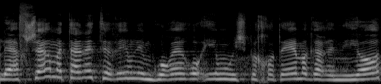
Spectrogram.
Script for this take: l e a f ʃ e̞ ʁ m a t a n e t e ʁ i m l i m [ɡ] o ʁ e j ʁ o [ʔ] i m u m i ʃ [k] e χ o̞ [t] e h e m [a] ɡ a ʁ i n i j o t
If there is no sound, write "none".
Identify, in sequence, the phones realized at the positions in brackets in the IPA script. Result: ɡ, ʔ, p, t, a

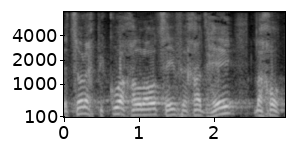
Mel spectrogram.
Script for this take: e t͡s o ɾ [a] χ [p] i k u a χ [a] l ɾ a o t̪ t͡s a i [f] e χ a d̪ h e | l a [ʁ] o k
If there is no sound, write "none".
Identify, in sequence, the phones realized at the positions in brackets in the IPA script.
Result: e, p, a, f, χ

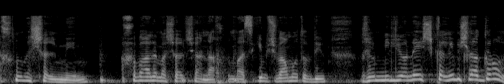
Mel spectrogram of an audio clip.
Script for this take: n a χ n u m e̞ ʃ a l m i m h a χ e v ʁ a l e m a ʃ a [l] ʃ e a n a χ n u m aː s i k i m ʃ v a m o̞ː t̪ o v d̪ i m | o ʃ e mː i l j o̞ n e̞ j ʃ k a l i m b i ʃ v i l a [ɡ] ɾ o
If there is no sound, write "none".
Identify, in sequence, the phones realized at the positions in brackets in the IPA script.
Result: l, ɡ

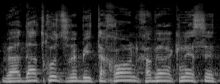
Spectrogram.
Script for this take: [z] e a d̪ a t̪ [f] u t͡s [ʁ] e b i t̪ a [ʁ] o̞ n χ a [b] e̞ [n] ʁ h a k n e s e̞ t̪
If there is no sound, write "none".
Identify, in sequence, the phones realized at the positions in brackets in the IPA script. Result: v, χ, v, χ, v, none

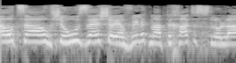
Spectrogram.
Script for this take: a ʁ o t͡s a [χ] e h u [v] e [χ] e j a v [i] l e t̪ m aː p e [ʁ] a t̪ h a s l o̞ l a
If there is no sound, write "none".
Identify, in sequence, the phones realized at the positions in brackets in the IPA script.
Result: ʃ, z, ʃ, i, χ

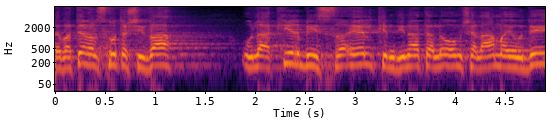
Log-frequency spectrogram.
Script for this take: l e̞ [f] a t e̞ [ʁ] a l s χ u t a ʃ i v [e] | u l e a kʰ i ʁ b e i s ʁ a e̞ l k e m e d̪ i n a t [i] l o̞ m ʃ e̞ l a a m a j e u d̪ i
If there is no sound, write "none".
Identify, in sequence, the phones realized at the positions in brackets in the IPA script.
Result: v, ʁ, a, a

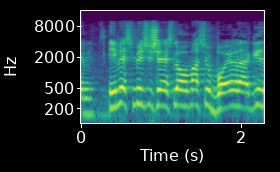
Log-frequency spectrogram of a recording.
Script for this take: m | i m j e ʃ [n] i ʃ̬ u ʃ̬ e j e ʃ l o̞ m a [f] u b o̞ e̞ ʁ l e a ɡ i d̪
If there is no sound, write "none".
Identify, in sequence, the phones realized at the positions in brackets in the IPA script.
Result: m, ʃ

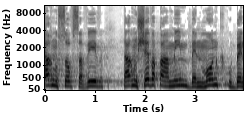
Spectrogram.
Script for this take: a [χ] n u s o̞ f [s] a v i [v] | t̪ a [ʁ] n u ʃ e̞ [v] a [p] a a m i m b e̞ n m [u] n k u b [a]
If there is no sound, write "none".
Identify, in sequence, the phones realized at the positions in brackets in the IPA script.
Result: ʁ, s, v, ʁ, v, p, o, e

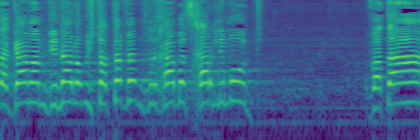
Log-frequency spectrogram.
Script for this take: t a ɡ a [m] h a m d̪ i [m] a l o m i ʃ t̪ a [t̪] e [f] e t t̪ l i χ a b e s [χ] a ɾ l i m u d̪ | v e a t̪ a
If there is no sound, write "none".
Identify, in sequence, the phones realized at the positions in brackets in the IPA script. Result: m, n, t̪, f, χ

